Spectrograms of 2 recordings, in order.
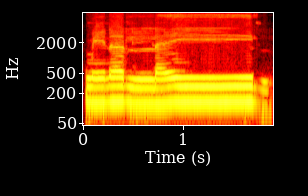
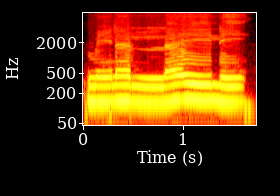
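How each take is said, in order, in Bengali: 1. বাক্যাংশটি হঠাৎ একটি ব্যঞ্জনধ্বনিতে শেষ হয়। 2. বাক্যাংশটি পূর্ণ স্বরধ্বনি দিয়ে শেষ হয়।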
